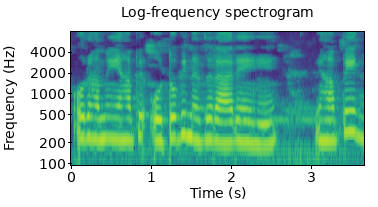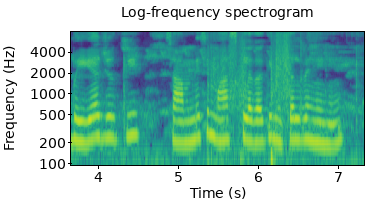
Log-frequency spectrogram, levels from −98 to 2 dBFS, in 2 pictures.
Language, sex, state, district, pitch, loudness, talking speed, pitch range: Hindi, female, Rajasthan, Jaipur, 220 Hz, -16 LUFS, 190 wpm, 210-235 Hz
